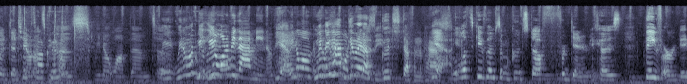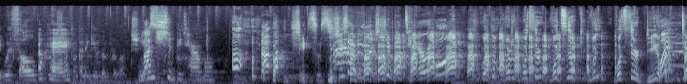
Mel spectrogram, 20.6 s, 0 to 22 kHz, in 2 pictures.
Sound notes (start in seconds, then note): 15.2 laughs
